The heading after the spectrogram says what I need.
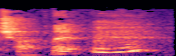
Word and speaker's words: chocolate: Even though the word late is at the end of the other word, chocolate, it's pronounced chocolate, not chocolate.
